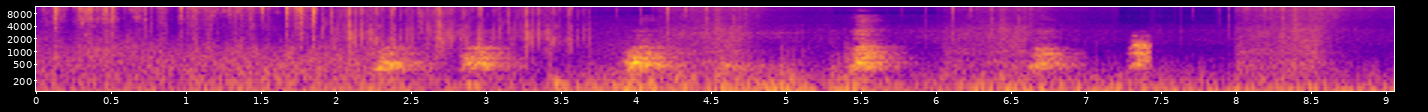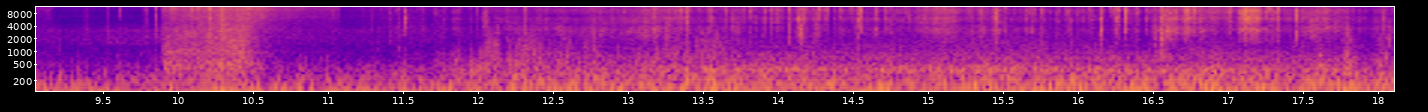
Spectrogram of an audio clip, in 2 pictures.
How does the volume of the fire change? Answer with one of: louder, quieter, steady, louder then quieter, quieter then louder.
louder.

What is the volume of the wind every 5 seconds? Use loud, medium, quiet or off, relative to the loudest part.
loud, loud, medium, medium.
